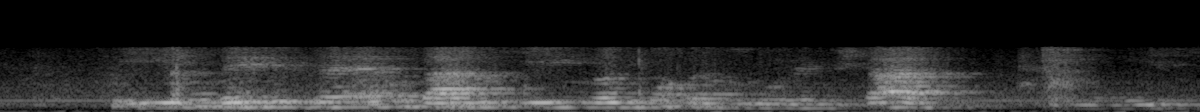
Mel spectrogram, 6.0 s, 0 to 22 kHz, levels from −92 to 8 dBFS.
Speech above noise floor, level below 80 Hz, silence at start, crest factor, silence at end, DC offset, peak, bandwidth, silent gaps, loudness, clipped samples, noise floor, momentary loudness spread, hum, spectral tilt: 24 dB; -74 dBFS; 0.1 s; 18 dB; 0 s; under 0.1%; -14 dBFS; 4 kHz; none; -32 LUFS; under 0.1%; -55 dBFS; 18 LU; none; -6 dB/octave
